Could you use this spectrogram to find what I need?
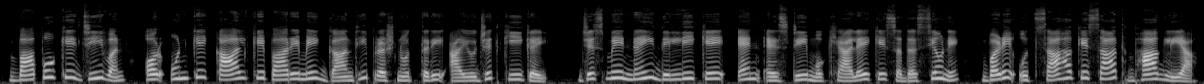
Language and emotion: Hindi, neutral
